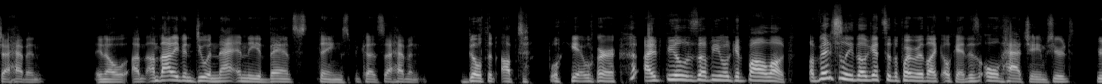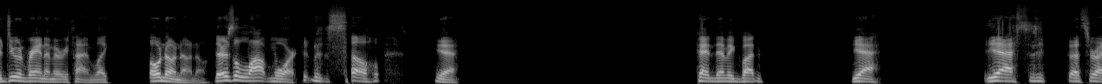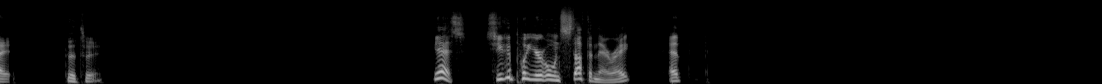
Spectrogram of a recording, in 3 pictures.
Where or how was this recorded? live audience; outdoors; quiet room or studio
live audience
